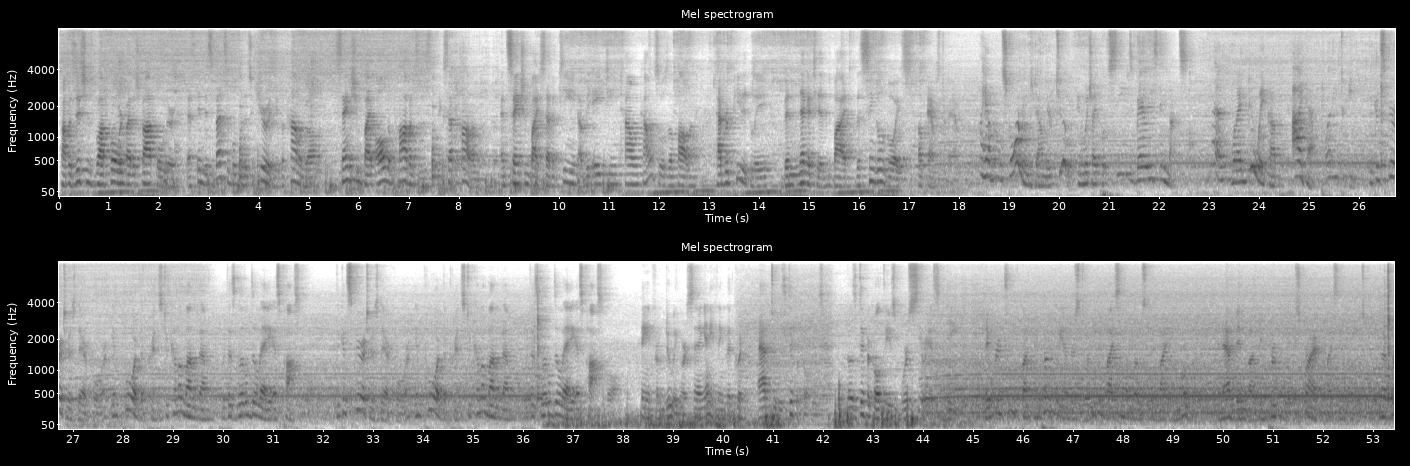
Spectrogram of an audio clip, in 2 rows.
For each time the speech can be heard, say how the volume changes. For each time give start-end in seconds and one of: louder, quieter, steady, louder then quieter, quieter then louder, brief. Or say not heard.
0.0-53.3 steady.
